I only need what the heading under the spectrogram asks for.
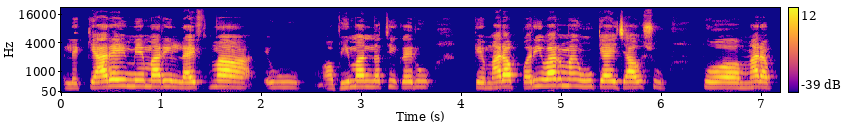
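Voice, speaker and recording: The Saurashtra-born folk singer's voice is high and a bit bright, brisk, with fairly even intonation. Chatting casually in an interview as a guest, she shares her stories in an earnest, heartfelt way.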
